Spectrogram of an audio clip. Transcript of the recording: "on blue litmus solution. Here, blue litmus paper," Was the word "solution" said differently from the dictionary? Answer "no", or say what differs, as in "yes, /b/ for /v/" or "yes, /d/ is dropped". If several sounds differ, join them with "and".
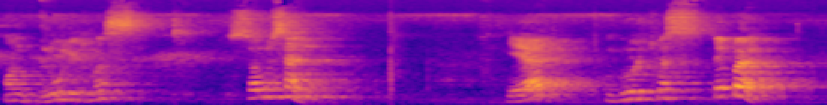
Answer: yes, /s/ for /ʃ/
